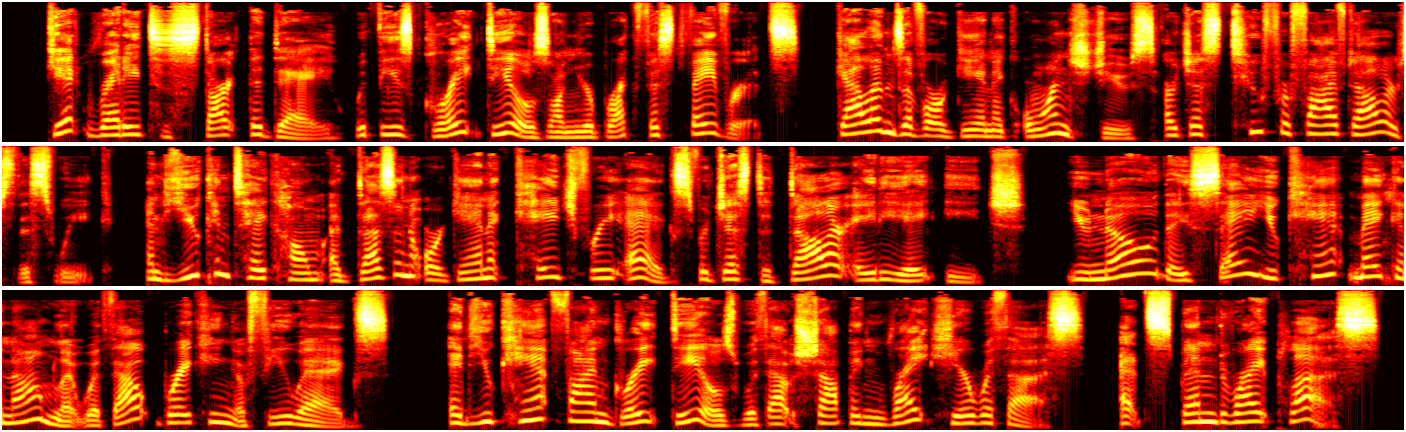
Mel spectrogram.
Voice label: Sincere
